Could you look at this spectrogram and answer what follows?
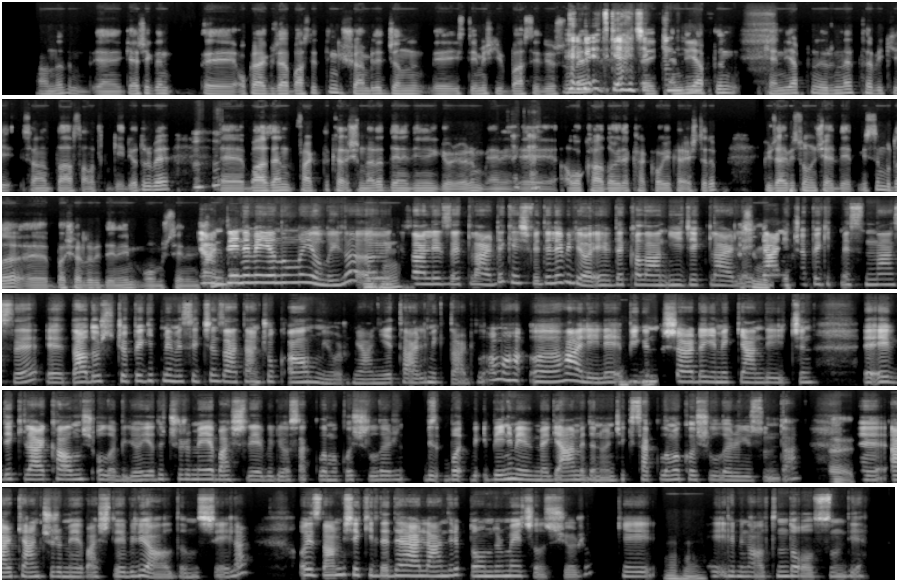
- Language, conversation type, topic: Turkish, podcast, Yerel ve mevsimlik yemeklerle basit yaşam nasıl desteklenir?
- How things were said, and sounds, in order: laughing while speaking: "Evet, gerçekten"; unintelligible speech; other background noise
